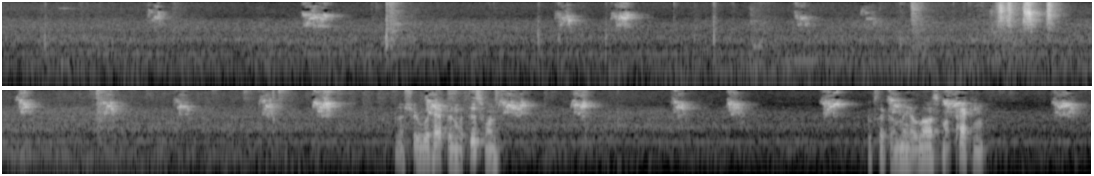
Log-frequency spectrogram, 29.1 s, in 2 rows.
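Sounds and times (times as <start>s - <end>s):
bird calling: 4.0s - 4.6s.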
